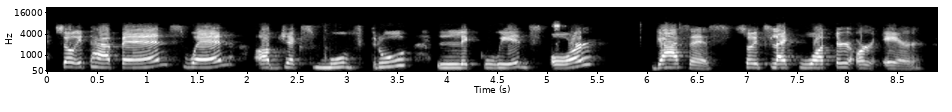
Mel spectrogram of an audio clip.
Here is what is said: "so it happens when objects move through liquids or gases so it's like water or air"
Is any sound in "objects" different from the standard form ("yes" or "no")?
no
